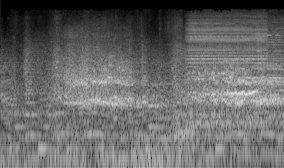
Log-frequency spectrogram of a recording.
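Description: Car tyres squealing as a car skids on the road, building from about a second in and loudest near the end, over background music.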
